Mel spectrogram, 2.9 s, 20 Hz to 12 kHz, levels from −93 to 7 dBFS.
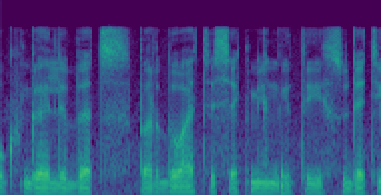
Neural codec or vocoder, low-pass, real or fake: none; 7.2 kHz; real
